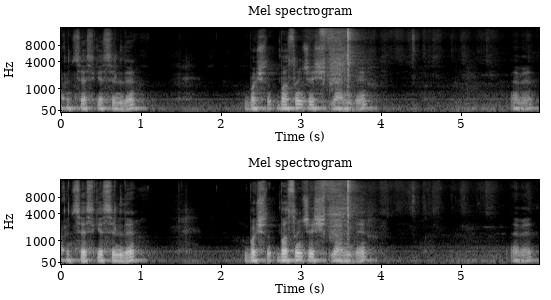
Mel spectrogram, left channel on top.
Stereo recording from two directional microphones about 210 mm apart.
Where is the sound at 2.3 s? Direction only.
35° right (ahead or behind).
